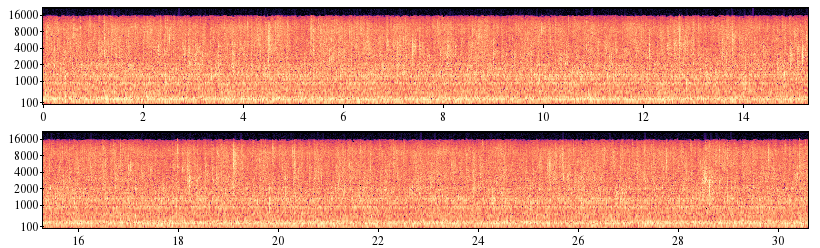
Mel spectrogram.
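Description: Faint, steady rain falling, with scattered sharper ticks of individual drops.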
